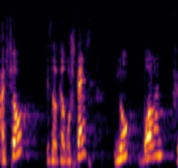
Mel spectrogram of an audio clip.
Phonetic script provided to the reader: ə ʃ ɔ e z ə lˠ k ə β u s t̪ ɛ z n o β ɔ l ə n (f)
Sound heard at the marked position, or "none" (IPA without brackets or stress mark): f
